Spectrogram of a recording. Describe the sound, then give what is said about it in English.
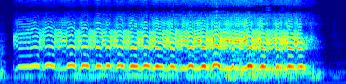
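A voice imitates a chimpanzee call: a loud run of rapid, warbling hoots that rise and fall about six times a second for roughly three seconds, then stop abruptly. “The minor bird says, the chimpanzee says,”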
